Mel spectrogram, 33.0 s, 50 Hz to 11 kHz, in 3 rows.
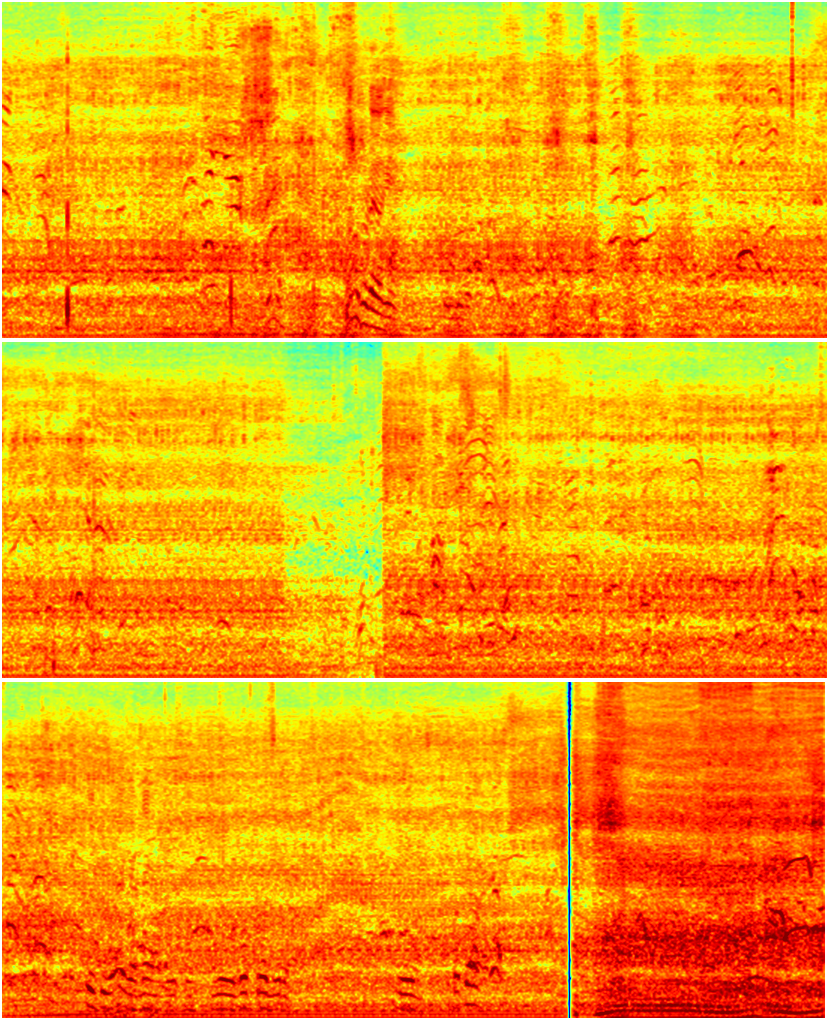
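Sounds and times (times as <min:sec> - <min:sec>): crowd of people talking: 0:00.0 - 0:30.2, 0:31.7 - 0:32.9
tractor diesel engine running: 0:00.0 - 0:32.9.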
